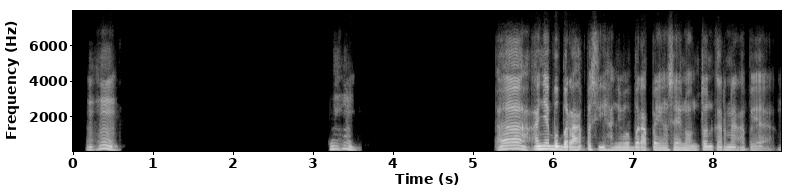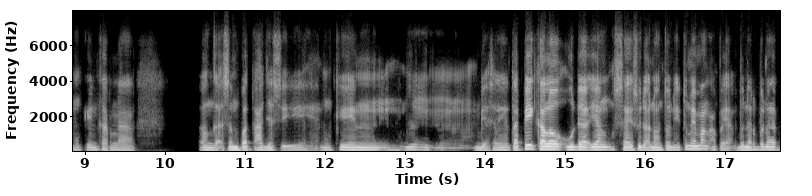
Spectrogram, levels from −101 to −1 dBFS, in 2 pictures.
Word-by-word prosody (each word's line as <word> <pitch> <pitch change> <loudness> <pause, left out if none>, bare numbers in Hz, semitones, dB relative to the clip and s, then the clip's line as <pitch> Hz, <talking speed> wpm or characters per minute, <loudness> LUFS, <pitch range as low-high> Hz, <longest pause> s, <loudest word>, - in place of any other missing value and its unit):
Mhm. 140 - -4 2.6
Mhm. 160 -4 -6 1.7
Eee, 175 +4 +2 0.2
hanya 160 +2 +5
beberapa 145 -1 +3
sih, 130 -2 -2
hanya 120 +1 -3
beberapa 120 0 -2
yang 120 -1 -2
saya 120 +1 -2
nonton 110 +7 -2
karena, 135 -2 -4
apa 125 -3 -10
ya, 100 - -7 0.2
mungkin 115 +3 -7
karena, 110 -2 -6 0.8
eee, - - -7
enggak 115 0 -3
sempet 130 0 +2
aja 125 +1 0
sih, 105 0 -7
mungkin 125 +2 0 0.6
mhm, 115 -4 -9
biasanya. 115 +3 -2
Tapi 130 +8 +6
kalau 150 -1 +8
udah 140 0 +4
yang 135 -2 +3
saya 130 0 +1
sudah 135 -2 +1
nonton 125 +1 +1
itu 125 - -8
memang 160 0 +2
apa 135 -1 -7
ya, - - -14
benar-benar 135 +1 +1
130 Hz, 120 wpm, -23 LUFS, 115-140 Hz, 2.6 s, kalau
